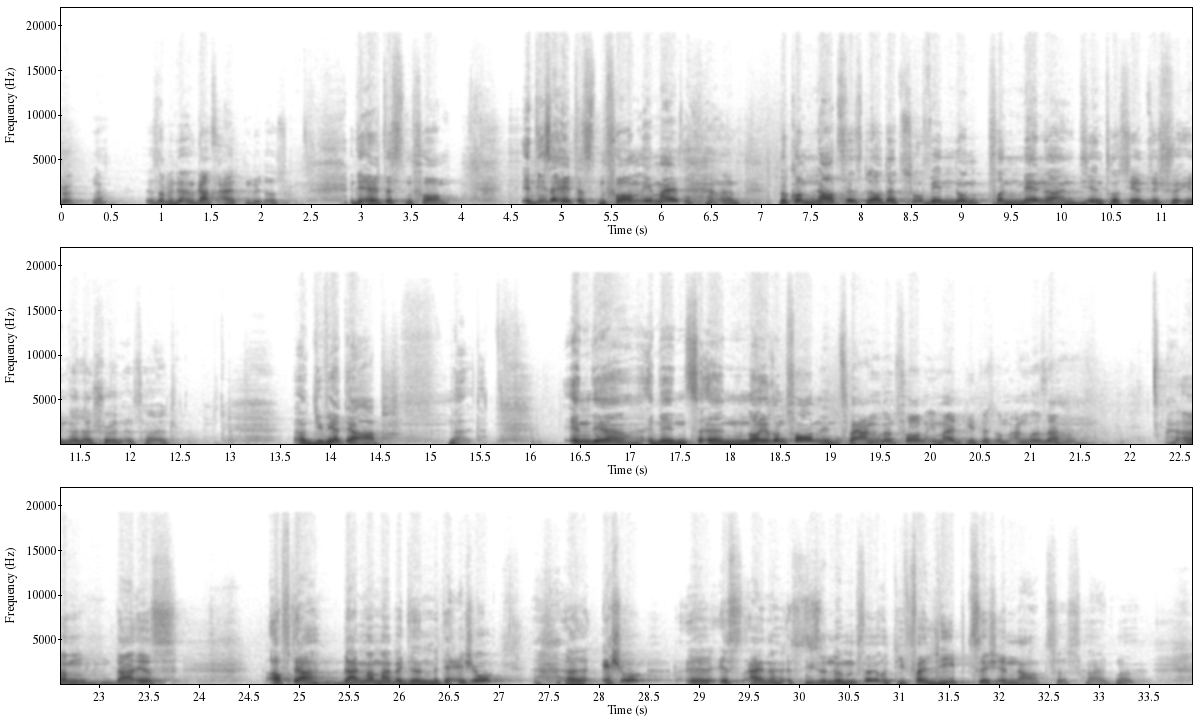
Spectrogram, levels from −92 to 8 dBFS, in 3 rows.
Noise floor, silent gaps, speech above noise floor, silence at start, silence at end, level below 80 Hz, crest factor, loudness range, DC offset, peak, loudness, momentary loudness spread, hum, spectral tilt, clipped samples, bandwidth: -56 dBFS; none; 34 dB; 0 s; 0.6 s; -72 dBFS; 20 dB; 6 LU; under 0.1%; -4 dBFS; -22 LUFS; 16 LU; none; -6.5 dB/octave; under 0.1%; 16.5 kHz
